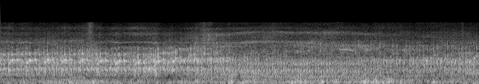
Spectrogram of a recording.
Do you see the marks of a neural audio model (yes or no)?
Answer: yes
